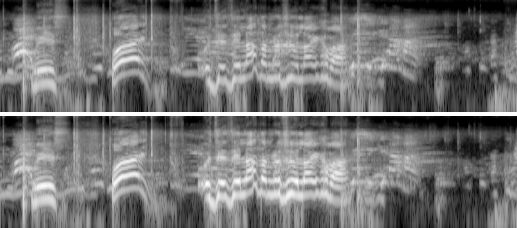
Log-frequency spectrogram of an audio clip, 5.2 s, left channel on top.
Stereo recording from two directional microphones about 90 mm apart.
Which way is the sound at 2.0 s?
45° right (ahead or behind).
